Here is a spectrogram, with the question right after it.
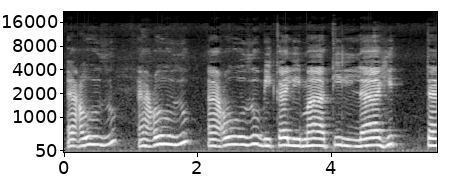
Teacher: ایک مد بن رہی ہے، 6 کاؤنٹ سے کھینچیں گے. یہ مد لازم کلمی مستقل ہے.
